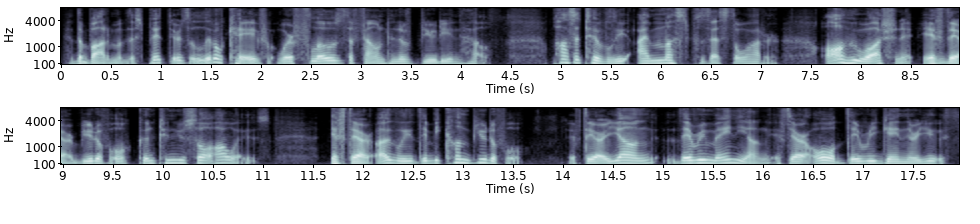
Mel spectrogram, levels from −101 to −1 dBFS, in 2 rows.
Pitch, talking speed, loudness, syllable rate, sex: 120 Hz, 195 wpm, -19 LUFS, 5.7 syllables/s, male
